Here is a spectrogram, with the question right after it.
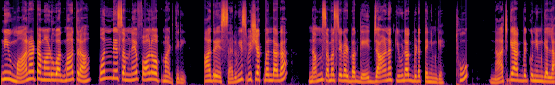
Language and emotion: Kannada, disgusted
